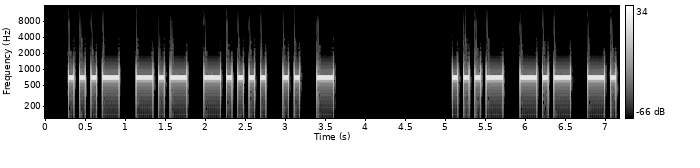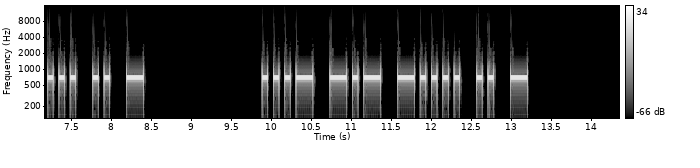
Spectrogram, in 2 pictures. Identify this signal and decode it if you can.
Morse code, heard as a keyed tone, about 17 wpm, 700 Hz. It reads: VK6IT VK6IT VK6IT
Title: DXCC-100 Call Signs - 5 Characters - Repeated 3x - 17wpm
